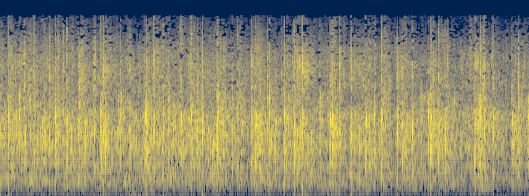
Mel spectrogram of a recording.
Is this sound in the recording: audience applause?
yes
